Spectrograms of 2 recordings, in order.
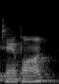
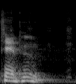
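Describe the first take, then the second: First: The last syllable has a short 'o' vowel. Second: The last syllable has a long 'oo' vowel. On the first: The speaker calls it wrong. "People usually pronounce it wrong. They say tampon" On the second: The speaker calls it right. "It's tampoon"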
